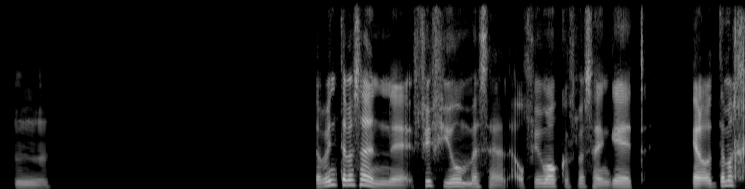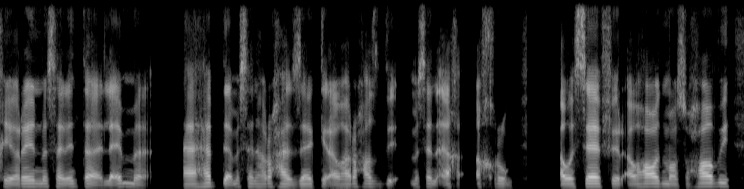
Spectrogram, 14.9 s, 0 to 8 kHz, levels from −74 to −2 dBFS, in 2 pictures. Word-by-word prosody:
إمم. 110 -2 -12 2.7
طب 135 - -4
أنت 205 +4 +1
مثلًا 205 -3 +4 0.4
في 180 - -1
في 145 - -2
يوم 145 -2 -2
مثلًا 115 -7 -3
أو - - -7
في 135 - -6
موقف 130 -3 -1
مثلًا 120 -3 -1
جات، 120 0 +1 0.5
كان 125 - +6
قدّامك 170 +9 -1
خيارين 130 +2 +1
مثلًا 130 -1 -1
إن - - -2
أنت 125 +2 -5 0.2
لا - - +3
امّا 135 -2 -5 0.4
هابدأ 135 +5 +1
مثلًا 130 -1 -2
هاروح 130 +1 -3
أذاك 120 0 -1
أو 110 - +1
هاروح 130 +2 -2
قصدي 125 - -5
مثلًا - - 0
أخ - - -6 0.2
أخرج 120 -3 -5 0.5
أو 120 - +4
أسافر 130 -1 +5
أو 115 - +1
هاقعد 130 +2 +3
مع 115 -2 -3
صحابي، 140 +4 +1
130 Hz, 150 wpm, -26 LUFS, 120-135 Hz, 2.7 s, كان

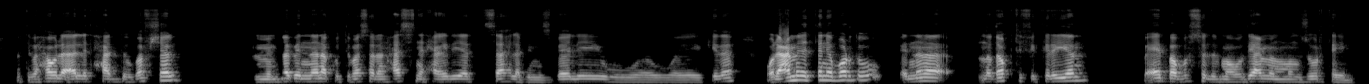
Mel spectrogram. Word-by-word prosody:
كنت 115 - -18
باحاول 140 +4 +4
أقلِّد 135 0 +4
حد 130 -1 -1
وبافشل، 185 - 0 0.8
من 120 0 -5
باب 140 0 +1
إن 135 -1 0
أنا 140 0 +5
كنت 125 -2 -14
مثلًا 130 -1 -2
حاسس 135 +2 -2
إن 120 - -4
الحاجة 125 - -2
ديَّة 130 -1 -3
سهلة 130 0 -2
بالنسبة 110 +3 -5
لي 130 0 -5
و 125 - -6 0.4
وكده 105 +7 -7 0.3
والعامل 200 +4 +8
التاني 200 0 +2
برضه 200 - +1 0.2
إن 135 +3 -3
أنا 160 0 +4 0.3
نضجت 155 +3 0
فكريًا، 150 +7 -1 0.6
بقيت - - +1
بابُصّ - - +1
للمواضيع 120 +2 0
من 130 -2 -2
منظور 120 +1 -5
تاني. 105 -6 -9
130 Hz, 145 wpm, -23 LUFS, 120-150 Hz, 0.8 s, والعامل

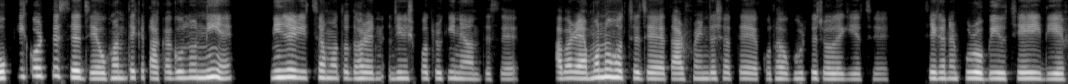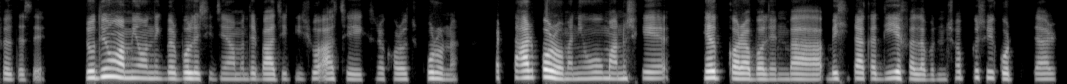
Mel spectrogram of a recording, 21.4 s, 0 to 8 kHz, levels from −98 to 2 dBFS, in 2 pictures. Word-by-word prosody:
কি 275 - -9
করতেছে? 295 -3 -1
যে 210 - -3
ওখান 225 +2 -2
থেকে 235 0 -4
টাকাগুলো 225 +3 -3
নিয়ে, 260 -5 +8 0.5
নিজের 250 +1 +7
ইচ্ছা 235 +2 -3
মতো 225 0 -7
ধরেন 215 -1 -1 0.2
জিনিসপত্র 215 0 -7
কিনে 215 -2 -6
আনতেছে। 190 0 -16 0.5
আবার 220 +1 -2
এমনও 250 +5 +6
হচ্ছে 240 -2 -1
যে, 210 - -1 0.2
তার 195 0 -3
ফ্রেন্ড 205 -1 -8
দের 210 - -7
সাথে 210 0 -11 0.2
কোথাও 200 0 -6
ঘুরতে 205 +1 -7
চলে 195 -1 -3
গিয়েছে। 190 0 -15 0.5
সেখানে 215 -1 -3
পুরো 220 -1 +5
বিল 210 -1 +1
সেই 210 0 +2
দিয়ে 195 0 0
ফেলতেছে। 175 -2 -11 0.5
যদিও 270 +4 +7
আমি 230 0 -1
অনেকবার 210 -1 -5
বলেছি 205 0 +2
যে, - - -16
"আমাদের 190 +1 -11
বাজেট 190 0 -5
ইস্যু 210 +2 -12
আছে, 195 -1 -10
এক্সট্রা 195 +2 -18
খরচ 190 0 -7
কোরো 215 -2 +1
না।" 175 - -17 0.4
বাট 230 0 -13
তারপরও 245 0 +8
মানে 195 +1 -9
ও - - -5 0.2
মানুষকে 210 +2 -7 0.5
হেল্প 235 -1 +8
করা 200 -1 +4
বলেন 185 0 -4
বা 190 - -2 0.3
বেশি 205 0 -4
টাকা 205 0 -3
দিয়ে 220 +2 +3
ফেলা 185 -3 -5
বলেন, 180 +1 -18
সবকিছুই 230 0 -9
করতে 195 -1 -5 0.2
আর 195 - -9
210 Hz, 175 wpm, -21 LUFS, 195-225 Hz, 0.5 s, নিয়ে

